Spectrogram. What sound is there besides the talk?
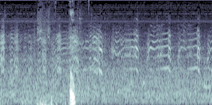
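seagull calling at airport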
